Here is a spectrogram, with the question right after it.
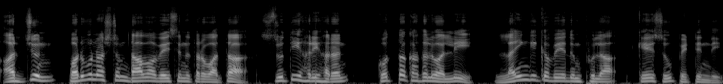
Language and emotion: Telugu, neutral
